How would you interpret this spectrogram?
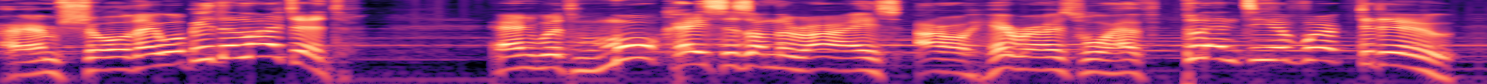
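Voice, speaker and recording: Male storyteller, very high-pitched and lively, scripted radio-play narration over prominent music. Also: unhurried.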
